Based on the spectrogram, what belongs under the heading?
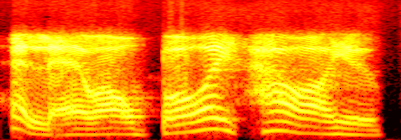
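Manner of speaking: slow, hammed-up British old-boy greeting; mock British gent. Host greeting a co-host as old boy, mock British gent. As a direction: draw out a put-on British gentleman's hello.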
